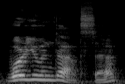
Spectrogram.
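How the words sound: It is spoken in a British accent. "I'm actually gonna do a British accent for Benedict"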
